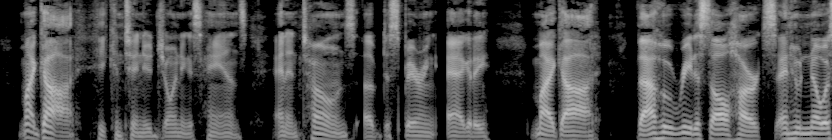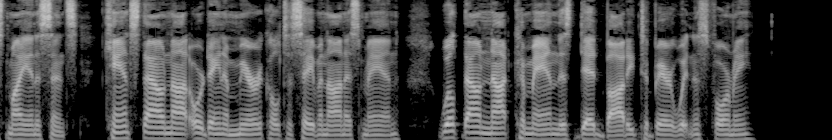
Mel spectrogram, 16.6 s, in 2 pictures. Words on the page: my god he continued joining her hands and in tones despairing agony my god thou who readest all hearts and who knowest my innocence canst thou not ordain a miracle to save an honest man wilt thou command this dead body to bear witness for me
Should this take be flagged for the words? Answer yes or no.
yes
